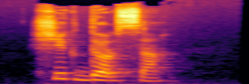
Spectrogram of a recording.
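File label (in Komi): "сиктдорса", Komi, female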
